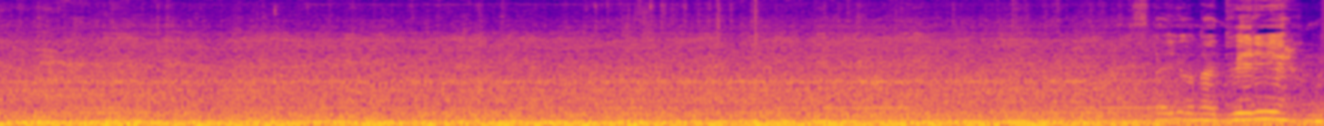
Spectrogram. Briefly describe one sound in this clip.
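A heavy vehicle rumbles steadily along a highway, with loud road noise.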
